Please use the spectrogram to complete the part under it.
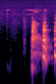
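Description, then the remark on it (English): The speaker's dogs, Happy and the little one Sunny, bark excitedly: three loud, rapid yelps starting after a brief silence, each one sharp and harmonic, arriving in quick succession with no talking over them. “Hold on. My dogs are going crazy.”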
